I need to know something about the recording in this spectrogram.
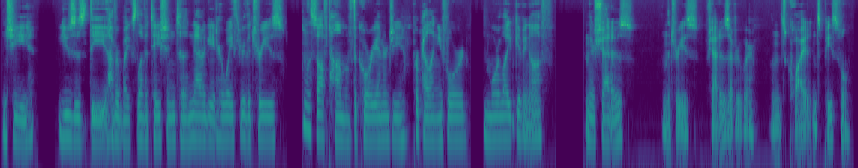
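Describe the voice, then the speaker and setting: A man's voice: mid-range voice, level tone, normal speed, creaky, mellow. A man narrating an improvised tabletop roleplaying game as game master, describing scenes in cinematic detail.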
